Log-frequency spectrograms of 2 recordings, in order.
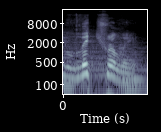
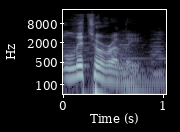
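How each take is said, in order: First: It is said in a British accent. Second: It is said in an American accent. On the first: The speaker calls it right. "we say literally" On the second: The speaker calls it wrong. "not literally"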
